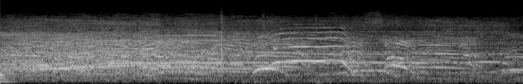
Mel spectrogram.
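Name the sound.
audience shouting and cheering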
